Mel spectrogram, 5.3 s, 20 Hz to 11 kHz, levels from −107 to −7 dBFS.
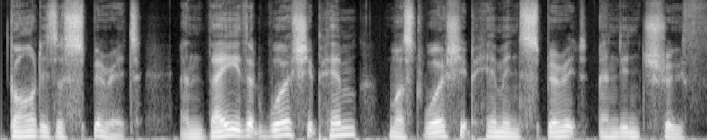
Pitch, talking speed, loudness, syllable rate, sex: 110 Hz, 190 wpm, -17 LUFS, 4.6 syllables/s, male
